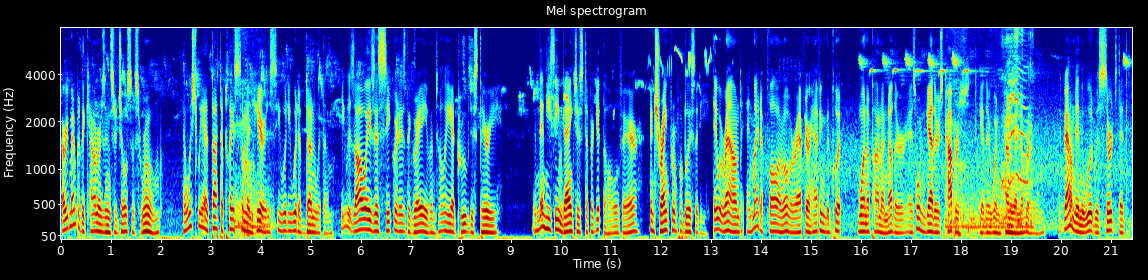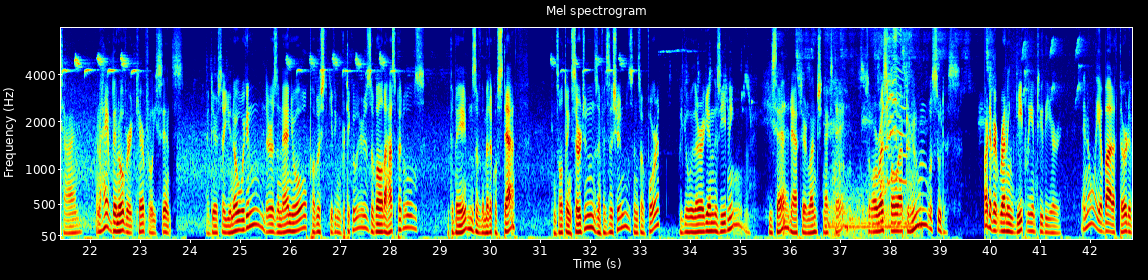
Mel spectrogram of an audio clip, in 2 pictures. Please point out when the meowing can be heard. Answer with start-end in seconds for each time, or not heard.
3.5-4.3, 17.6-19.5, 36.6-38.7.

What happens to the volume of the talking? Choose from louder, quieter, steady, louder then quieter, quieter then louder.
steady.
